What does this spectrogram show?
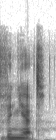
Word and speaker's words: vignette: do you say it I'm pretty sure it's vignette because the G is apparently silent the English language is very strange but it's just it's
